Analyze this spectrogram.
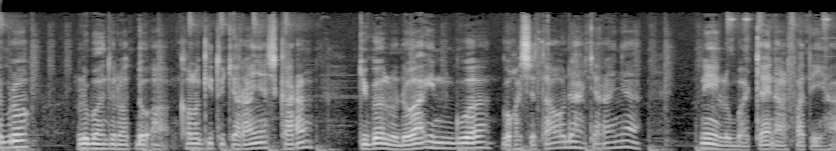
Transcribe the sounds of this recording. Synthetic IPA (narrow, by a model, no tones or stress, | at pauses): abɾʊ | lubant̪ulɔt̪̚doʔa̰kaloɡit̪ut͡ʃaɾaɲasə̥kaɾaŋd͡ʒuɡaludoaɪnɡuaɡuakasit̪audaht͡ʃaɾaɲa | nɪhlubat͡ʃaɪnalfat̪iɦa̰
